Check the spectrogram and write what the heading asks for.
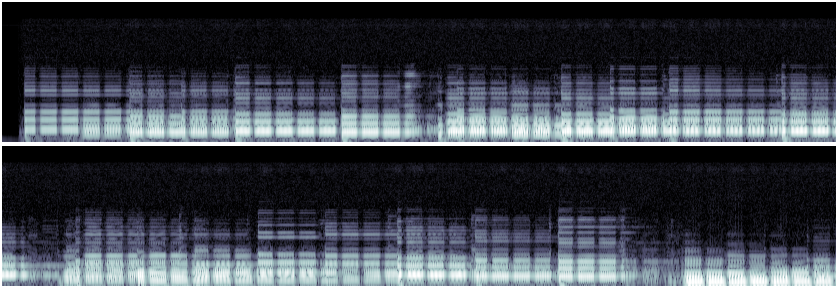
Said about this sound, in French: Alors, euh, dans ce film, on entend une chanson merveilleuse.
